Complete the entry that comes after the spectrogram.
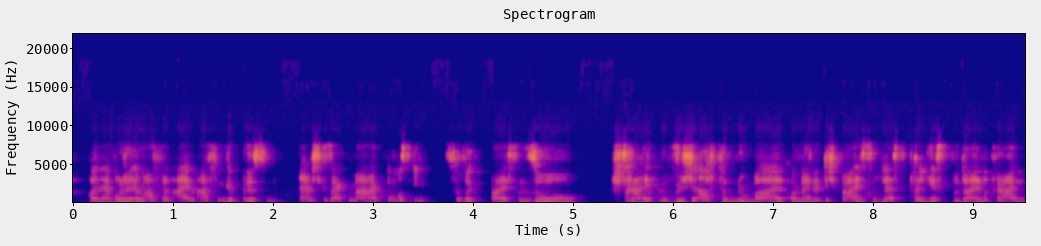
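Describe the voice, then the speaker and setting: Here is a woman with an ordinary speaking voice, pitched fairly high. She keeps a moderate pace with hardly any pauses and ordinary pitch variation. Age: 20s. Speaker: animal welfare worker for primates. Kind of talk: casual interview. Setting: video call.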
